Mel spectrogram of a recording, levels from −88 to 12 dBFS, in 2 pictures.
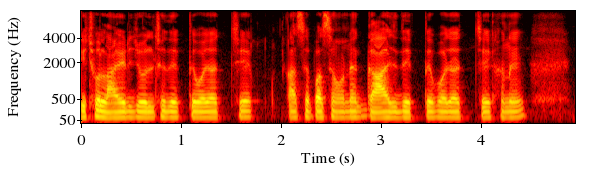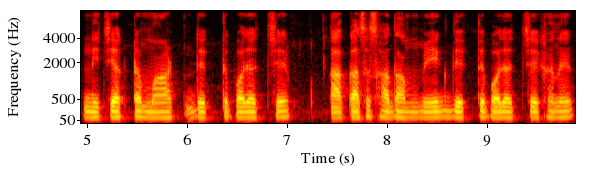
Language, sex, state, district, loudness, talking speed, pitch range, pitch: Bengali, male, Jharkhand, Sahebganj, -21 LUFS, 160 wpm, 105-110 Hz, 105 Hz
